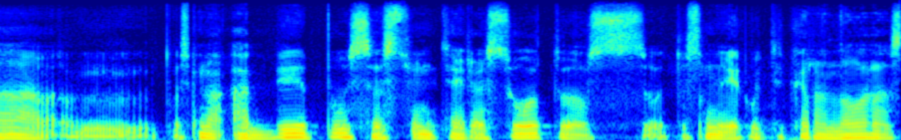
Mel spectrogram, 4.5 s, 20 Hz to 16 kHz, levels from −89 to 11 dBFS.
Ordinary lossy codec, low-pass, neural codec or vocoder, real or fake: Opus, 64 kbps; 14.4 kHz; codec, 32 kHz, 1.9 kbps, SNAC; fake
